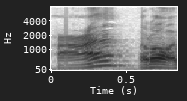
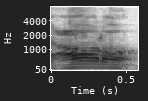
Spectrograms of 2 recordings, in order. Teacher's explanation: النون المظهره من عرفات هكذا عين مرققه مستفه من وسط الحلق والراء هنا مفخمه لانها مفتوحه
